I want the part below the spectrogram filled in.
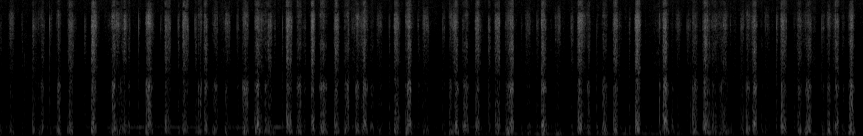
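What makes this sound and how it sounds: A fine metal fountain pen nib scratches writing strokes across a lined paper notebook page. The result is a quiet, steady run of dense, short, bright scratches with a faint low hum underneath.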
